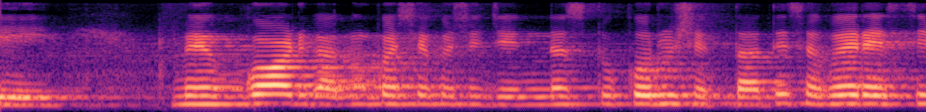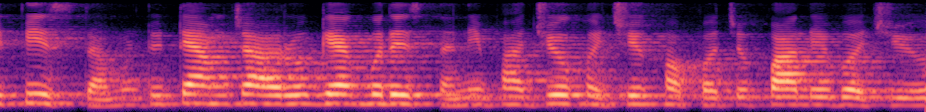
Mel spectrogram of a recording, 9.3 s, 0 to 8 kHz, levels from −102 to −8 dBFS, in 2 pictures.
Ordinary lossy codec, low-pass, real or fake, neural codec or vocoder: none; 7.2 kHz; real; none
